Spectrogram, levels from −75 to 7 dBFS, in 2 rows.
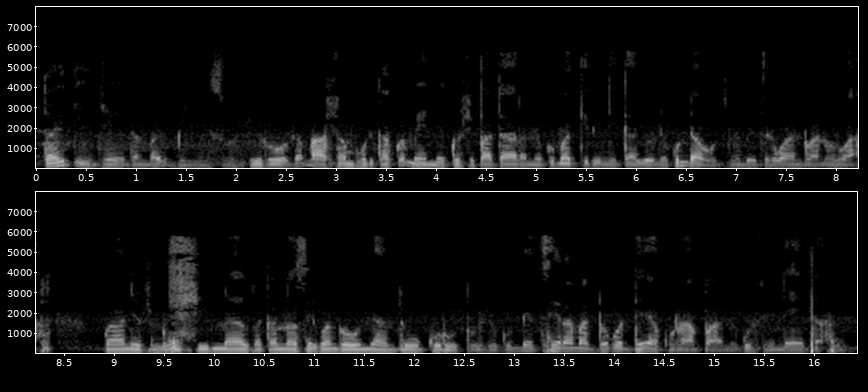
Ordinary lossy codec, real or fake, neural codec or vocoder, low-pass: MP3, 24 kbps; real; none; 7.2 kHz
